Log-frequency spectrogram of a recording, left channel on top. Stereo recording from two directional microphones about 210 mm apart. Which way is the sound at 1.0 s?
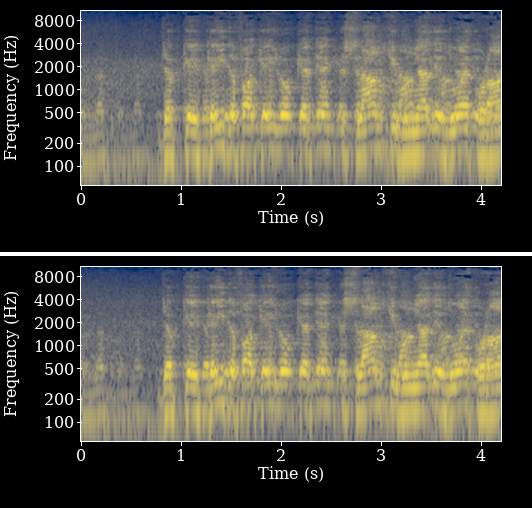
50° right (ahead or behind).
